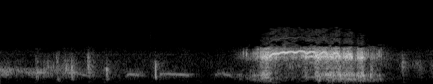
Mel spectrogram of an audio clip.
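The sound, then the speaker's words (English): A horse lets out a loud, quavering whinny lasting over a second, preceded by quieter snorts and shuffling noises, as the stable lad takes the horses after an early morning ride. “Hunt, he's the stable lad, took our horses”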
